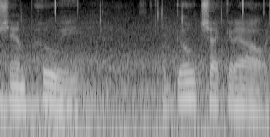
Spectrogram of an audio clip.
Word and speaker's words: Champoeg: Park it's spelled a little weirdly shampoo wig pronounced shampooy so go check it out it's just a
